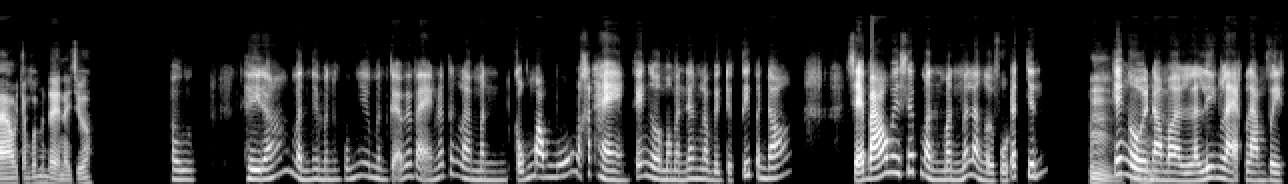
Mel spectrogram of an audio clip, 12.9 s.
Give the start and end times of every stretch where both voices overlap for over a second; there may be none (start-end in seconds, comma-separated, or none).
none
